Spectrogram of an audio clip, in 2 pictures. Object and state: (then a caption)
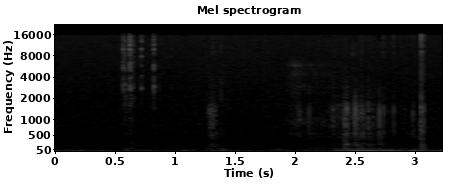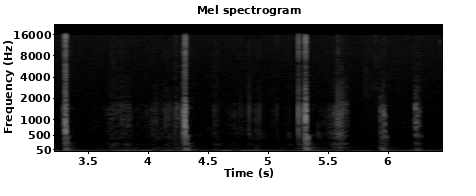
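Foam microphone windscreen being picked and scratched. Metal tweezers, held in fingers with long red nails, drag and pick across the top of a large black foam windscreen covering a microphone. Soft, muffled scratching and rustling rises partway through and is broken by sharp, irregular clicks as the tips catch and snap off the foam.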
